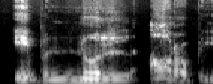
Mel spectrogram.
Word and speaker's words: Ibn al-Arabi: the Quran, very famous, usually pronounced with the alif lam in Ibn al-Arabi, so al-Arabi, Abu Bakr Ibn al-Arabi.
